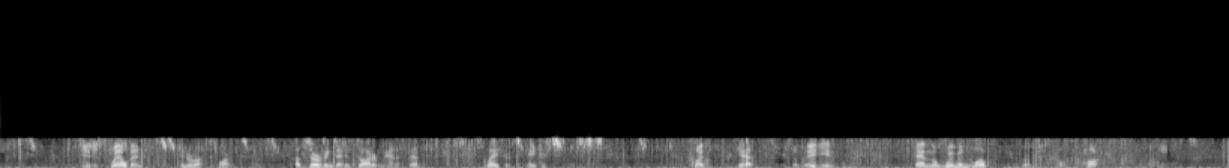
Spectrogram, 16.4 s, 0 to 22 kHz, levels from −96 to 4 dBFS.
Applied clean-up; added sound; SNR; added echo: neural separator model SepFormer WHAM!.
